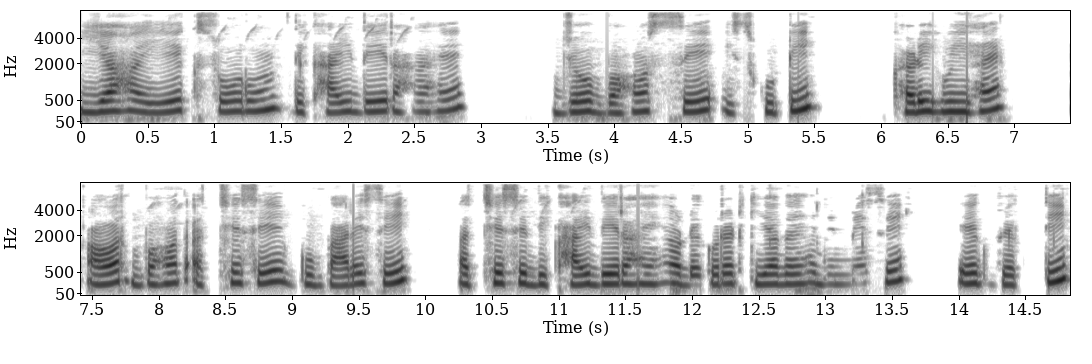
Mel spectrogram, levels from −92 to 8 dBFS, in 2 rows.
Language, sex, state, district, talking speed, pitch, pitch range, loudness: Hindi, female, Chhattisgarh, Balrampur, 140 wpm, 235 Hz, 225-250 Hz, -19 LUFS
